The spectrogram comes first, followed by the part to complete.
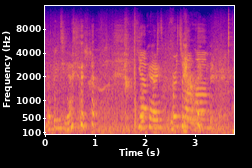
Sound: laughs

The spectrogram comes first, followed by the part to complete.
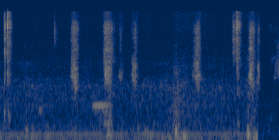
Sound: mouse clicking

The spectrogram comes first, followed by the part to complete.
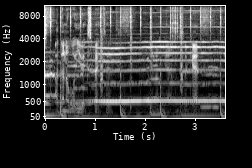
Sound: crying

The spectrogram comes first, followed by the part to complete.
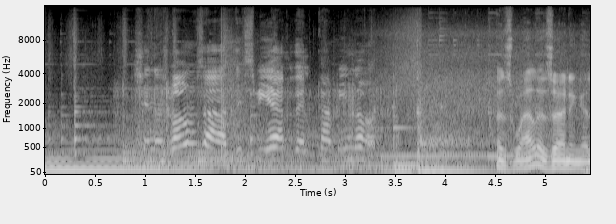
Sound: speaking in foreign language

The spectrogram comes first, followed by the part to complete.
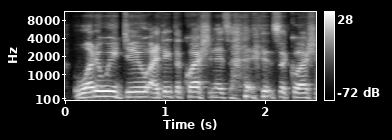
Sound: laughs

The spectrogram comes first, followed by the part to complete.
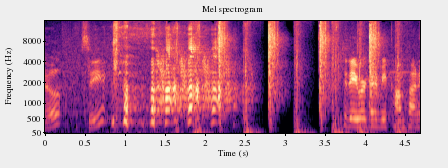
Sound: laughing; upbeat music

